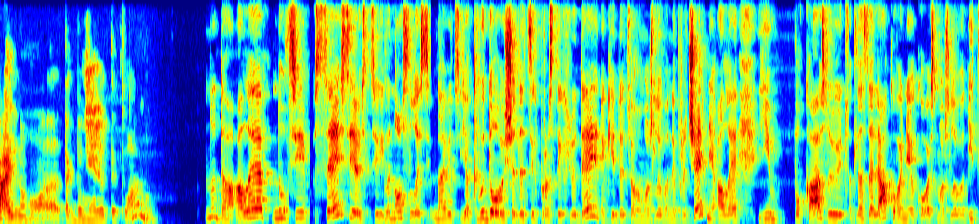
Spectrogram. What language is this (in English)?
Ukrainian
